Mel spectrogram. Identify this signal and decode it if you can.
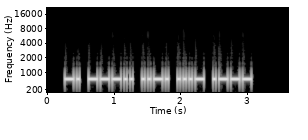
Morse code, heard as a keyed tone, about 27 wpm, 700 Hz. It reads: N8FVJ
